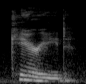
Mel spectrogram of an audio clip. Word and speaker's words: carried: Since it is a vowel, it must be case 2, where the ED is pronounced as the D sound. Carried, carried.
